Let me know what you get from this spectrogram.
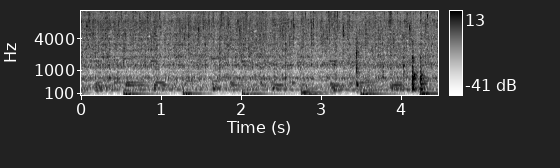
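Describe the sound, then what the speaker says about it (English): Goat mutton curry frying in a pan as coconut powder goes in, with a steady sizzle and regular low stirring scrapes repeating about every second, close and continuous without speech. "Now I am going to add coconut powder in it."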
